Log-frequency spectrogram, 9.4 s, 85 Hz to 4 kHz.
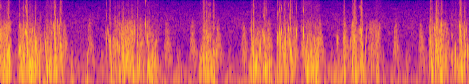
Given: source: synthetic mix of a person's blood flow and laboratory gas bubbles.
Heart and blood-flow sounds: Doppler ultrasound of blood flow; subclavian vein
0.00-0.25 s: bubbles
0.32-1.31 s: bubbles
2.08-3.18 s: bubbles
3.98-4.37 s: bubbles
4.97-5.42 s: bubbles
5.50-5.96 s: bubbles
6.00-6.42 s: bubbles
6.71-6.79 s: bubbles
6.83-6.93 s: bubbles
6.97-7.35 s: bubbles
7.38-7.62 s: bubbles
8.54-8.96 s: bubbles
9.01-9.40 s: bubbles
From the record:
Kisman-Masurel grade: 333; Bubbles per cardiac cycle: rolling drumbeat, 9 or more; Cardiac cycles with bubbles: 50 to 99%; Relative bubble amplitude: loud (0.450 to 0.775); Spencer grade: 3 (all of the cardiac periods contain showers or single bubble signals, but not dominating or overriding the cardiac motion signals); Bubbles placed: anywhere in the cardiac cycle

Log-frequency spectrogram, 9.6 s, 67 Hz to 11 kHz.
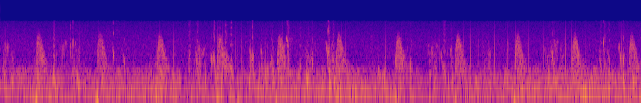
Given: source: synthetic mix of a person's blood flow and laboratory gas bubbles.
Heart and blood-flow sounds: Doppler ultrasound of blood flow; subclavian vein
0.02-0.22 s: bubbles
0.49-0.53 s: bubbles
0.72-1.32 s: bubbles
1.67-1.74 s: bubbles
1.83-1.89 s: bubbles
2.21-2.44 s: bubbles
2.81-2.88 s: bubbles
2.90-3.50 s: bubbles
3.69-4.39 s: bubbles
4.47-4.53 s: bubbles
4.56-4.74 s: bubbles
4.85-5.07 s: bubbles
5.73-5.81 s: bubbles
6.07-6.21 s: bubbles
6.37-6.83 s: bubbles
7.23-7.38 s: bubbles
7.53-7.65 s: bubbles
8.15-8.47 s: bubbles
8.97-9.16 s: bubbles
9.25-9.40 s: bubbles
From the record:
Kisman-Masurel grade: 242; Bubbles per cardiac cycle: several, 3 to 8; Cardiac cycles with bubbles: 100%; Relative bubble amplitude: moderate (0.250 to 0.450); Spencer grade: 3 (all of the cardiac periods contain showers or single bubble signals, but not dominating or overriding the cardiac motion signals); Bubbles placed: anywhere in the cardiac cycle

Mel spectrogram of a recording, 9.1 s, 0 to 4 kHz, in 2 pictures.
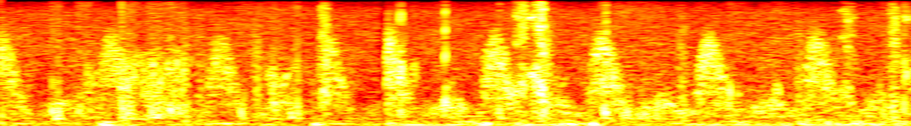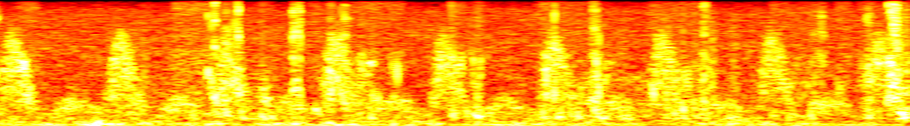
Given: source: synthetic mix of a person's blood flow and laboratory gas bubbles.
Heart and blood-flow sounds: Doppler ultrasound of blood flow; subclavian vein
0.12-0.18 s: bubbles
0.22-0.34 s: bubbles
0.38-0.51 s: bubbles
0.60-0.97 s: bubbles
1.18-1.71 s: bubbles
1.94-2.10 s: bubbles
2.19-2.27 s: bubbles
2.47-2.87 s: bubbles
2.98-3.34 s: bubbles
3.62-3.74 s: bubbles
3.86-3.92 s: bubbles
4.19-4.29 s: bubbles
4.37-4.57 s: bubbles
4.64-4.75 s: bubbles
5.42-5.95 s: bubbles
5.99-6.58 s: bubbles
6.81-7.00 s: bubbles
7.23-7.74 s: bubbles
7.79-8.12 s: bubbles
8.40-8.81 s: bubbles
8.84-9.11 s: bubbles
From the record:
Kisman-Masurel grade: 243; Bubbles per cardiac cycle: several, 3 to 8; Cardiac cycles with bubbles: 100%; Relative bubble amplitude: loud (0.450 to 0.775); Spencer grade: 3 (all of the cardiac periods contain showers or single bubble signals, but not dominating or overriding the cardiac motion signals); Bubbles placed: anywhere in the cardiac cycle

